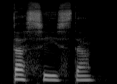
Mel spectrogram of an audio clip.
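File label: "tassista", lingua sarda, female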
